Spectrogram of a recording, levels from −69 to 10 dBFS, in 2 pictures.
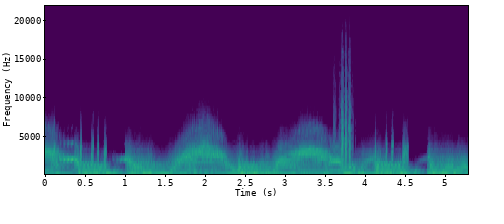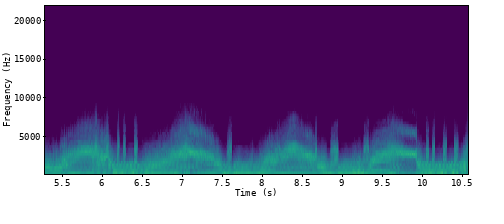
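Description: From 3.61 to 3.89 s a cable scratch noise burst rides over the sound, only slightly quieter than it. The dense, uneven rustle likely comes from a worn cable or connector shifting its contact. A spectrogram shows ragged broadband streaks, and the waveform shows jagged spikes.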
